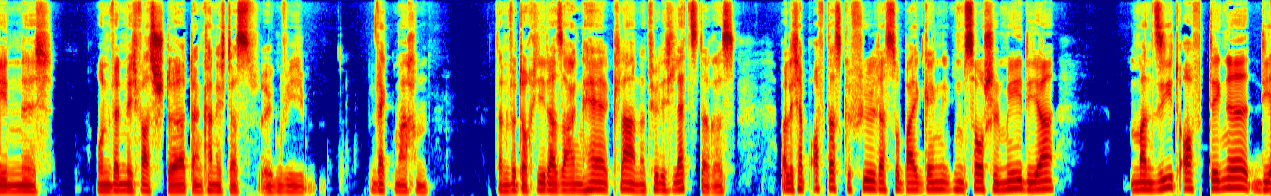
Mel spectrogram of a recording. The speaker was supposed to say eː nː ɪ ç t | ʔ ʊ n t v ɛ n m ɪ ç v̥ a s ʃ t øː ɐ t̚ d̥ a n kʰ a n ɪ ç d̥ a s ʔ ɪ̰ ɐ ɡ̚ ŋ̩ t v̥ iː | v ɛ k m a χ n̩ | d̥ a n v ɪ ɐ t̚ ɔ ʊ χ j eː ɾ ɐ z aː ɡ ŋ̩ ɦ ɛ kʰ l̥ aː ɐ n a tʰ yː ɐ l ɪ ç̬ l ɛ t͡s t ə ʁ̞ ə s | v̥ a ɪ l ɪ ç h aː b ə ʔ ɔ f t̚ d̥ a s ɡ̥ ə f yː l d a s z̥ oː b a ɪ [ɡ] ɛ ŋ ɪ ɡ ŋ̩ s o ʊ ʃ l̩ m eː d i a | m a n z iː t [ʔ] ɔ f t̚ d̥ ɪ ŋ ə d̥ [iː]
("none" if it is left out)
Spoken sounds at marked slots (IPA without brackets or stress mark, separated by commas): ɡ, ʔ, iː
